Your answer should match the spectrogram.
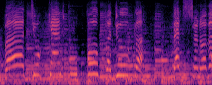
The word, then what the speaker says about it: Paducah: Paducah, Paducah. If you wanna, you can rhyme it with bazooka, but you can't poo-poo Paducah.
